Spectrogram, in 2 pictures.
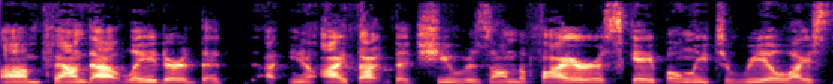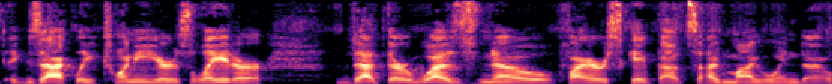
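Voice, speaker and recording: The voice has an American accent and fairly even intonation at a moderate pace. The background is quiet. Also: woman, very deep, low pitch for a woman. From US Northeast, New York City. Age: 60s. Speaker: near-death experiencer. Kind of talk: personal testimony in live stream interview.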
